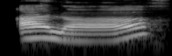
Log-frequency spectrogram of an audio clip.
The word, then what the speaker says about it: alors: 제가 발음을 오가 아니라 마치 어인 것처럼 하라 라고 얘기했었죠. 자, 같이 한번 해볼게요. alors, alors. 자, 마지막 S 발음 안 되는 거 기억나시죠?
